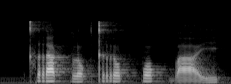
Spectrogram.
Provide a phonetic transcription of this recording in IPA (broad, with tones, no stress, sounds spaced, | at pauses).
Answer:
kʰ r a˥˩ k̚ p l o˦˥ k̚ t r o˥˩ k̚ p o˥˩ k̚ b a˩˦ j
